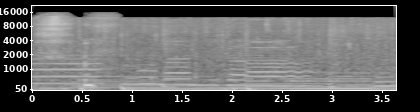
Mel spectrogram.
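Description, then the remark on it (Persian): Steady rain falls continuously around sunset, a soft, even patter spread across the whole clip, with low sustained musical tones playing underneath it. No voices are heard. “کتت کاملا خیس شده ها؟ اشکالی نداره، بارونه دیگه، چیز مهمی نیست.”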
